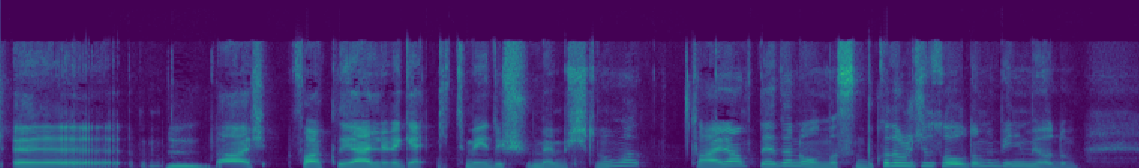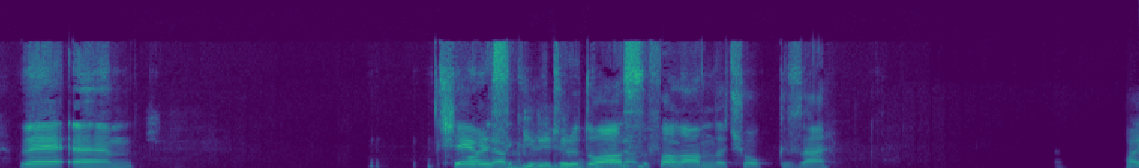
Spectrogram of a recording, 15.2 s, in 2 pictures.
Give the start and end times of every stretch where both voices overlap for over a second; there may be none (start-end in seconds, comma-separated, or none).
10.7-12.2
